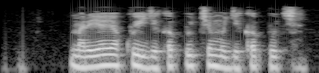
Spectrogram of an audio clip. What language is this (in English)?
Kinyarwanda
